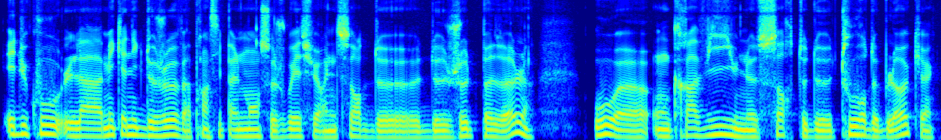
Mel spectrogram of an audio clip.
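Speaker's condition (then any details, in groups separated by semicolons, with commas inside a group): No condition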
